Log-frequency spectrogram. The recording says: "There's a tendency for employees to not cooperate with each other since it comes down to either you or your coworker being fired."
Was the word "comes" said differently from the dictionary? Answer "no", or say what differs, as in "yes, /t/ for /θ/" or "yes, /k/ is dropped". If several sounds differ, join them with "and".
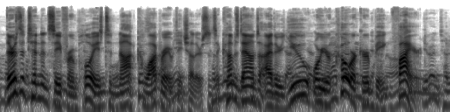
no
